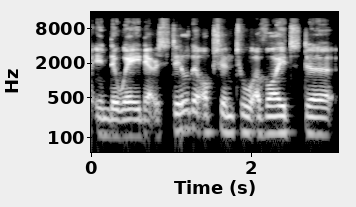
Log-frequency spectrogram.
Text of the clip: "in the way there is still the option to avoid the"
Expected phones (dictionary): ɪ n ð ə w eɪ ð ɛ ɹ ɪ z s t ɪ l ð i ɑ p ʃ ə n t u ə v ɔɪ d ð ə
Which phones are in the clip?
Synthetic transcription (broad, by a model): ɪ n ð ə w eɪ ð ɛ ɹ ɪ z s t ɪ l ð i ɑ p ʃ ə n t u ə v ɔɪ d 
